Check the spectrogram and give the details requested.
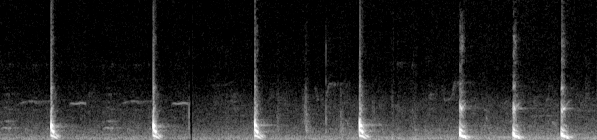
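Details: Hollow, knocking calls of a watercock in Vietnam, recorded early in the year: seven notes, widely spaced at first, then coming faster in the last few.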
